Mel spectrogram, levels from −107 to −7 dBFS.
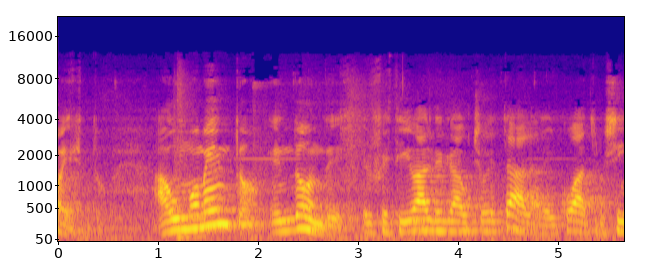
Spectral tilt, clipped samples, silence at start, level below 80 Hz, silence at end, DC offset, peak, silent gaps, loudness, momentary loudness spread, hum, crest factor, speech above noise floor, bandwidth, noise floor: -7.5 dB/octave; under 0.1%; 0 s; -44 dBFS; 0 s; under 0.1%; -2 dBFS; none; -18 LUFS; 17 LU; none; 16 dB; 20 dB; 9.6 kHz; -38 dBFS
